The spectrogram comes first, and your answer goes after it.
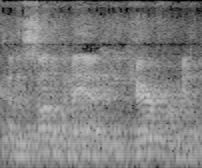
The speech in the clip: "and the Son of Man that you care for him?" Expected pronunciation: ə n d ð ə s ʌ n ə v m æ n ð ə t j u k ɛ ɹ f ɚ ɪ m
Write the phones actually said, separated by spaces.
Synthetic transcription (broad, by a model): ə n ð ə s ʌ n ə v m æ n ð ə t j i k ɛ ɹ f ɚ ɪ m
